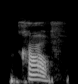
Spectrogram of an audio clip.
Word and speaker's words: calf: Calf.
